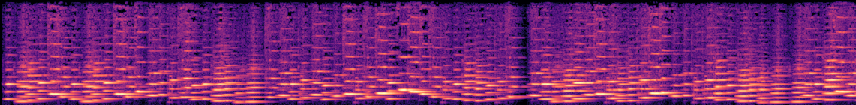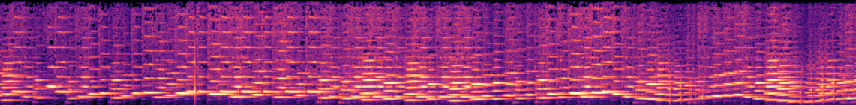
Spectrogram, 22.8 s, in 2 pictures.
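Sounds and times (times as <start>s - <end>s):
solo flute studies: 0.0s - 22.8s.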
